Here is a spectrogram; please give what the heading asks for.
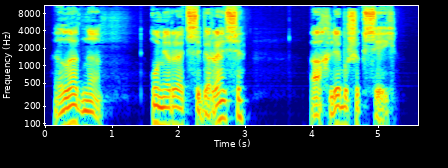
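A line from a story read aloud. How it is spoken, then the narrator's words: Plain. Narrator (Russian): сказал он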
